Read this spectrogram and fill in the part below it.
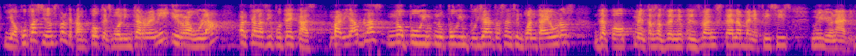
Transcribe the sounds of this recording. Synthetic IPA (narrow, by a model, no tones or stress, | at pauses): iakupasionspəɾkɛt̪əmpɔkəzβɔlint̪əɾβəniʔirəɣ̞ulapəɾkɛləziput̪ɛkəzβəɾiabləznopuɣinːopuɣimpuʒaðosensiŋkwant̪əewɾoz | ðəkɔk̚ment̪ɾəzəlˠzilˠzβaŋkst̪ɛnəmbənəfisiz | miljunaɾi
